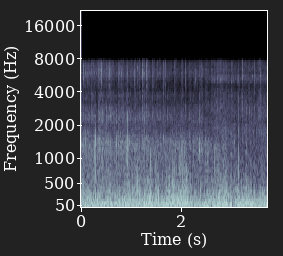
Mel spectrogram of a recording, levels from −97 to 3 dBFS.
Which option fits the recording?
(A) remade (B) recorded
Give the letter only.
A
